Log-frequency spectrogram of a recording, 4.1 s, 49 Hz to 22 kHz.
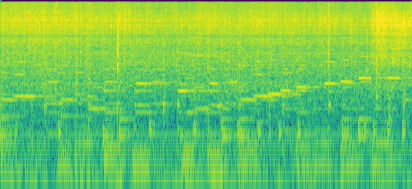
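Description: Chicken wings frying on a Blackstone 22-inch griddle, a continuous close sizzle of hot fat with steady crackling and no talk.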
